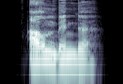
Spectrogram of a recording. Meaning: armband (ribbon worn around the arm, e.g. by protestors or the captain of a football team)
- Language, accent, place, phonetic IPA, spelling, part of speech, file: German, Germany, Berlin, [ˈaʁmˌbɪndə], Armbinde, noun, De-Armbinde.ogg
